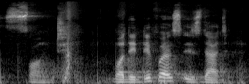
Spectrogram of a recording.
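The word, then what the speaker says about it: صاد: pronounce sin is how you are going to pronounce sod but the difference is that you are going to make sure you close your mouth with the pronunciation of sword.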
